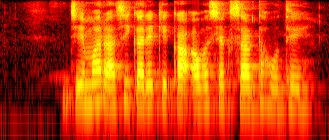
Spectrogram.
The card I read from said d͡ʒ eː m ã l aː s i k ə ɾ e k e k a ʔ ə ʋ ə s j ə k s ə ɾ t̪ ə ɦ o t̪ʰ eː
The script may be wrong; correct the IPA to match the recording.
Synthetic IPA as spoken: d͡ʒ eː m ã ɾ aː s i k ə ɾ e k e k a ʔ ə ʋ ə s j ə k s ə ɾ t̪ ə ɦ o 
